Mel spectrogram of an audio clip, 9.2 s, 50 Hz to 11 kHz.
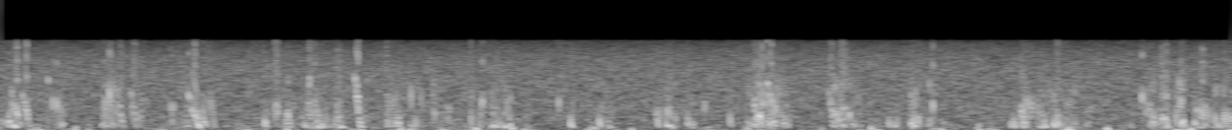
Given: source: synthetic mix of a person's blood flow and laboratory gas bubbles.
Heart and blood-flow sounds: Doppler ultrasound of blood flow; precordium
0.00-0.26 s: bubbles
0.34-0.49 s: bubbles
0.75-1.10 s: bubbles
1.24-1.65 s: bubbles
1.95-2.79 s: bubbles
2.89-3.21 s: bubbles
3.23-3.43 s: bubbles
3.53-3.88 s: bubbles
4.16-4.33 s: bubbles
4.46-4.62 s: bubbles
4.89-5.32 s: bubbles
5.45-5.52 s: bubbles
5.58-5.94 s: bubbles
6.19-6.49 s: bubbles
6.64-7.05 s: bubbles
7.55-8.21 s: bubbles
8.41-8.90 s: bubbles
8.94-9.24 s: bubbles
From the record:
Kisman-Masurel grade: 243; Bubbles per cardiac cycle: several, 3 to 8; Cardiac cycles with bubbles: 100%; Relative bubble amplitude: loud (0.450 to 0.775); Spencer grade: 3 (all of the cardiac periods contain showers or single bubble signals, but not dominating or overriding the cardiac motion signals); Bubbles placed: anywhere in the cardiac cycle

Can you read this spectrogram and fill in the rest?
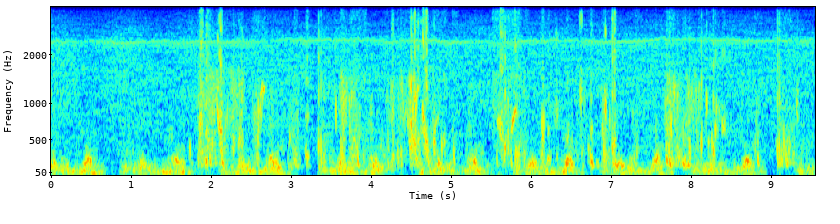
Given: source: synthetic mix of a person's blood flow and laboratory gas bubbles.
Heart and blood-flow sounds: Doppler ultrasound of blood flow; precordium
0.00-0.04 s: bubbles
1.72-1.79 s: bubbles
1.83-2.49 s: bubbles
2.52-2.71 s: bubbles
2.97-3.13 s: bubbles
3.17-3.27 s: bubbles
3.32-3.48 s: bubbles
3.54-3.98 s: bubbles
4.17-4.98 s: bubbles
5.02-5.12 s: bubbles
5.53-6.00 s: bubbles
6.11-6.37 s: bubbles
6.61-7.13 s: bubbles
7.26-7.38 s: bubbles
7.66-8.46 s: bubbles
8.79-8.91 s: bubbles
9.06-9.37 s: bubbles
From the record:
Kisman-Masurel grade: 333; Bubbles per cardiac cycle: rolling drumbeat, 9 or more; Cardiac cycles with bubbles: 50 to 99%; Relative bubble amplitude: loud (0.450 to 0.775); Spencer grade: 3 (all of the cardiac periods contain showers or single bubble signals, but not dominating or overriding the cardiac motion signals); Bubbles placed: only in the low amplitude regions of the cardiac cycle

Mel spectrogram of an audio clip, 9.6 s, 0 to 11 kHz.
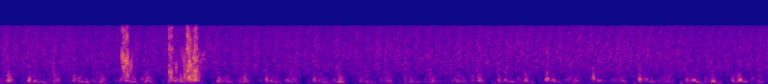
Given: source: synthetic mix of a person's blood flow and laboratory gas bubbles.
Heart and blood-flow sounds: Doppler ultrasound of blood flow; precordium
1.49-1.67 s: bubbles
2.09-2.57 s: bubbles
From the record:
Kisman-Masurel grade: 213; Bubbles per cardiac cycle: several, 3 to 8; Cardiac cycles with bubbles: 1 to 10%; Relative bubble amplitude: loud (0.450 to 0.775); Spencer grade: 1 (occasional bubble signal discernible with the cardiac motion signal, with majority of cardiac periods free of bubbles); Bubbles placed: anywhere in the cardiac cycle

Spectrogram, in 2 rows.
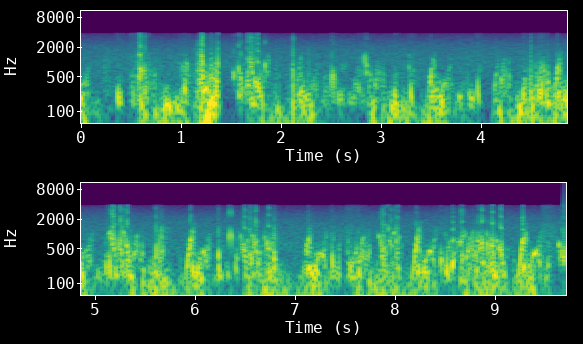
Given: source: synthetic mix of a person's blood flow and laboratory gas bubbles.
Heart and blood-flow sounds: Doppler ultrasound of blood flow; precordium
0.37-0.47 s: bubbles
0.50-0.73 s: bubbles
1.00-1.14 s: bubbles
1.52-1.94 s: bubbles
2.44-2.95 s: bubbles
3.14-3.23 s: bubbles
3.28-3.38 s: bubbles
3.78-4.06 s: bubbles
4.42-4.75 s: bubbles
5.05-5.42 s: bubbles
5.59-5.77 s: bubbles
6.22-6.88 s: bubbles
7.36-7.74 s: bubbles
7.83-8.11 s: bubbles
8.45-9.16 s: bubbles
9.49-9.72 s: bubbles
From the record:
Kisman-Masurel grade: 243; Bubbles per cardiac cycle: several, 3 to 8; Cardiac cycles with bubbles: 100%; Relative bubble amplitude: loud (0.450 to 0.775); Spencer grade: 3 (all of the cardiac periods contain showers or single bubble signals, but not dominating or overriding the cardiac motion signals); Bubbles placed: only in the low amplitude regions of the cardiac cycle

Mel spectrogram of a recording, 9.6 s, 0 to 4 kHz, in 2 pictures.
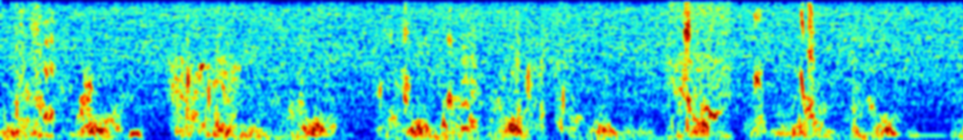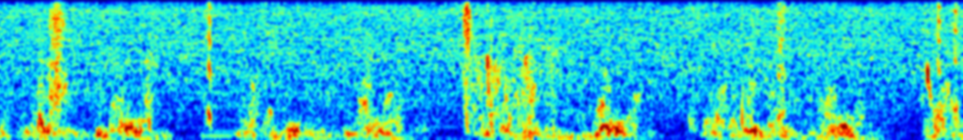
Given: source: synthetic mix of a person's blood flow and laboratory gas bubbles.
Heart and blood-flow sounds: Doppler ultrasound of blood flow; precordium
0.00-0.29 s: bubbles
0.83-1.22 s: bubbles
1.87-2.06 s: bubbles
2.19-2.44 s: bubbles
2.52-2.73 s: bubbles
2.77-2.85 s: bubbles
3.33-3.66 s: bubbles
3.76-3.85 s: bubbles
3.97-4.15 s: bubbles
4.24-4.31 s: bubbles
4.97-5.17 s: bubbles
5.35-5.61 s: bubbles
5.82-5.90 s: bubbles
6.72-6.83 s: bubbles
7.11-7.53 s: bubbles
8.25-8.33 s: bubbles
8.49-8.61 s: bubbles
8.65-8.77 s: bubbles
9.42-9.64 s: bubbles
From the record:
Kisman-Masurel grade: 242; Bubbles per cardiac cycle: several, 3 to 8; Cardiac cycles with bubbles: 100%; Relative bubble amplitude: moderate (0.250 to 0.450); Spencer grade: 3 (all of the cardiac periods contain showers or single bubble signals, but not dominating or overriding the cardiac motion signals); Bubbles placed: only in the low amplitude regions of the cardiac cycle

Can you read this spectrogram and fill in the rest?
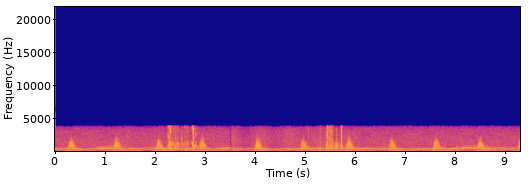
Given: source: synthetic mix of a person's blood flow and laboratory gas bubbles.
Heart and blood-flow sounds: Doppler ultrasound of blood flow; subclavian vein
2.23-2.69 s: bubbles
2.72-2.88 s: bubbles
5.00-5.09 s: bubbles
5.24-5.35 s: bubbles
5.40-5.78 s: bubbles
From the record:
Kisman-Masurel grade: 222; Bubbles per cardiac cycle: several, 3 to 8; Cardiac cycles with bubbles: 10 to 50%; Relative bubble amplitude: moderate (0.250 to 0.450); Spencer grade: 2 (many but less than half of the cardiac periods contain bubble signals, singularly or in groups); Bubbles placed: anywhere in the cardiac cycle

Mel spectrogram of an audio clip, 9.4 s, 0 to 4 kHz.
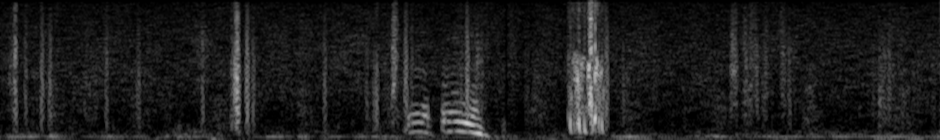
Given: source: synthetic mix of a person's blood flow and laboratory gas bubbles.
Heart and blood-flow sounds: Doppler ultrasound of blood flow; subclavian vein
5.67-6.07 s: bubbles
From the record:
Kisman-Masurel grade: 213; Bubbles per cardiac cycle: several, 3 to 8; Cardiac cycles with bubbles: 1 to 10%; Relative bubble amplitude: loud (0.450 to 0.775); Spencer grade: 1 (occasional bubble signal discernible with the cardiac motion signal, with majority of cardiac periods free of bubbles); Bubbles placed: anywhere in the cardiac cycle

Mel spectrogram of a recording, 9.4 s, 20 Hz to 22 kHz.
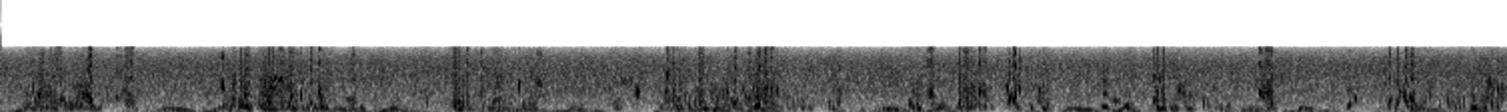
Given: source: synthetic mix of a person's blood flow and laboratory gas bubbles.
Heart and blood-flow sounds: Doppler ultrasound of blood flow; precordium
0.11-0.88 s: bubbles
1.31-2.09 s: bubbles
2.15-2.31 s: bubbles
2.62-2.70 s: bubbles
2.75-3.42 s: bubbles
3.81-3.92 s: bubbles
3.95-4.02 s: bubbles
4.08-5.10 s: bubbles
5.15-5.28 s: bubbles
5.63-5.87 s: bubbles
5.93-6.21 s: bubbles
6.24-6.59 s: bubbles
6.84-7.70 s: bubbles
7.83-8.01 s: bubbles
8.38-8.50 s: bubbles
8.63-9.42 s: bubbles
From the record:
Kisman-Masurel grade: 444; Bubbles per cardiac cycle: continuous sound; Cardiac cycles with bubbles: 100%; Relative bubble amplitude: maximal (0.775 to 0.999); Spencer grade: 4 (maximum detectable bubble signal sounding continuously throughout systole and diastole of every cardiac period, and overriding the amplitude of the normal cardiac signals); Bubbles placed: only in the low amplitude regions of the cardiac cycle

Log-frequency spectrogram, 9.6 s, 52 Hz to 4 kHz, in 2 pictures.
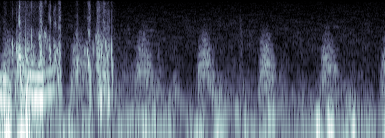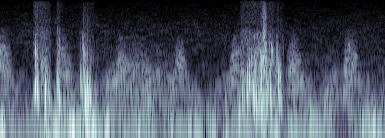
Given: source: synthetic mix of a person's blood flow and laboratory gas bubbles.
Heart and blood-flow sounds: Doppler ultrasound of blood flow; subclavian vein
0.12-0.79 s: bubbles
0.94-1.00 s: bubbles
1.03-1.44 s: bubbles
5.23-5.47 s: bubbles
5.51-5.60 s: bubbles
5.80-5.99 s: bubbles
7.81-8.37 s: bubbles
From the record:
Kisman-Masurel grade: 332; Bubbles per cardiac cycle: rolling drumbeat, 9 or more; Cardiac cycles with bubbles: 50 to 99%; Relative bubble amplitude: moderate (0.250 to 0.450); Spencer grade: 3 (all of the cardiac periods contain showers or single bubble signals, but not dominating or overriding the cardiac motion signals); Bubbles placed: anywhere in the cardiac cycle

